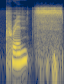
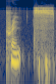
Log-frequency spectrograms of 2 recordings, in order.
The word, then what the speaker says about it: prince: air like a t that's why there's no difference between prince p-r-i and c-e and prince p-r-i-n-t-s someday my prince will come prestigious or some people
